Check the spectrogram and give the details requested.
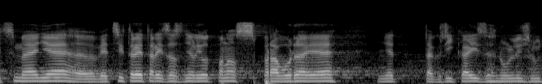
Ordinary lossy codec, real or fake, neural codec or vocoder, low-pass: Opus, 64 kbps; real; none; 7.2 kHz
